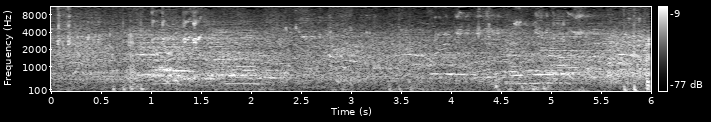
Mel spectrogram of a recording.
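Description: Basketball arena ambience: a ball being dribbled on a hardwood court under the steady murmur of the crowd.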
